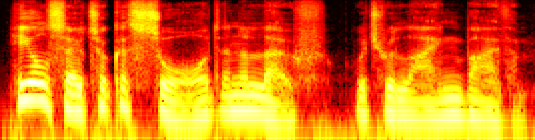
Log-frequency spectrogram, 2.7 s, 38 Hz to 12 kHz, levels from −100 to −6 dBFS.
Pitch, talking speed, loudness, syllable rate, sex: 110 Hz, 290 wpm, -19 LUFS, 6.6 syllables/s, male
